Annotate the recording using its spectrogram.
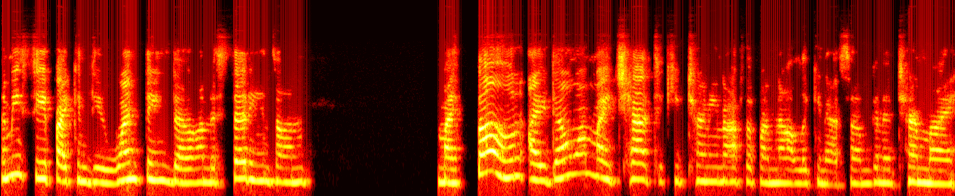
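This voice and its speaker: A woman speaks loudly at a moderate pace in a high voice with ordinary pitch variation. The sound is dry and close, with no echo. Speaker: online reseller. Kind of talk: casual livestream chat. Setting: live video stream from home studio. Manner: animated. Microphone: new laptop setup.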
